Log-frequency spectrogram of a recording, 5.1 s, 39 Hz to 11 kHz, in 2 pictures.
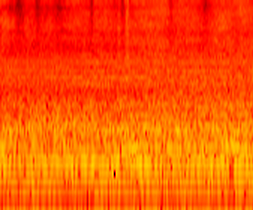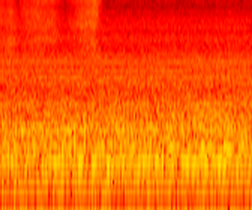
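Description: Block sanding of body filler with 320 grit sandpaper on auto bodywork, a steady, continuous rasping rub that holds an even loudness throughout with no one talking.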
